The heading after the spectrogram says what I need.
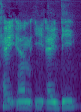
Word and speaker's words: kneaded: It's pronounced the how it's pronounced, but it's spelled K-N-E-A-D-E-D.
